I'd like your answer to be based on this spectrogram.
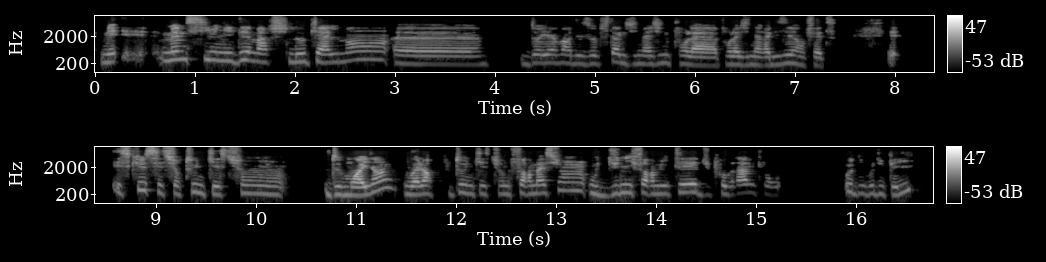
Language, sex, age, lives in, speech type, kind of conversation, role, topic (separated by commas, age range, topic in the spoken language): French, female, 30-34, France, read, expert-assistant, asker, Comment peut-on apprendre pourquoi certaines matières sont obligatoires à l’école et d’autres non ?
